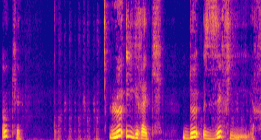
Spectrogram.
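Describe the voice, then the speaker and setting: A woman giving slow, methodical running commentary as she scratches lottery tickets, spelling out letters one by one. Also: mid-range voice, very animated, warm tone, slightly rough.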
